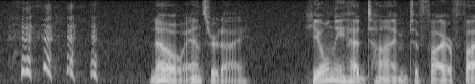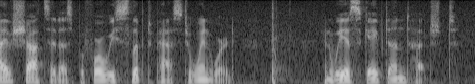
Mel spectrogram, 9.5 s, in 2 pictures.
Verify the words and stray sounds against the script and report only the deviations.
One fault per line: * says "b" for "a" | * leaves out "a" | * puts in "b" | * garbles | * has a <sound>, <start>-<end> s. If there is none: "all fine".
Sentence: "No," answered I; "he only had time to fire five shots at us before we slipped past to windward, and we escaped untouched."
* has a laugh, 0.1-1.0 s
* has a thud, 7.5-7.7 s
